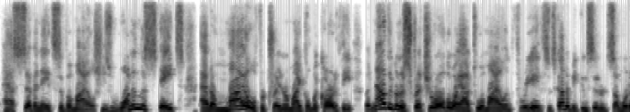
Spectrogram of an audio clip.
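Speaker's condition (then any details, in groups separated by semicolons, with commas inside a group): No condition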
